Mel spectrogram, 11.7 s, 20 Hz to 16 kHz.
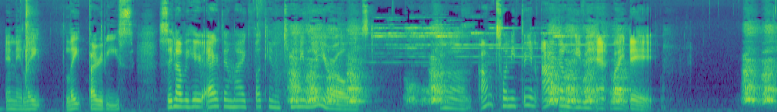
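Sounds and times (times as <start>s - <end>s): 
speech: 0.1s - 5.7s, 6.6s - 9.9s
dog barking: 4.3s - 5.6s, 8.2s - 9.6s, 11.1s - 11.6s.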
